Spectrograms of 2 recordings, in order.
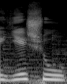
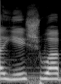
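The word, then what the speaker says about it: ישוע: profit माना जाता है इब्नी में उन्हें यीशु यीशु या यशुआ भी कहते हैं लेकिन अंग्रेजी उच्चारण में वोह जशुवा हो गए यही जशुवा बिगड़ करर जीसस हो गया आइए जानते हैं जीसस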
